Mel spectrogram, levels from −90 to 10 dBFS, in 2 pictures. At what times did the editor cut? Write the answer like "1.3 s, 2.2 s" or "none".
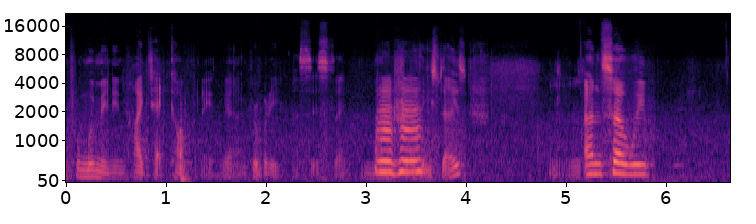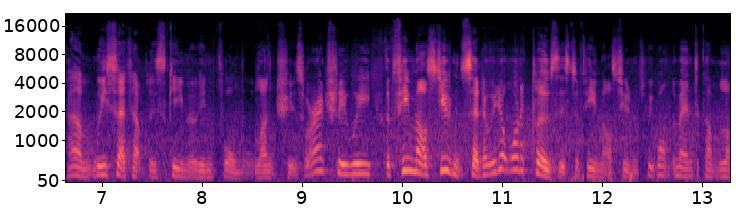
1.5 s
